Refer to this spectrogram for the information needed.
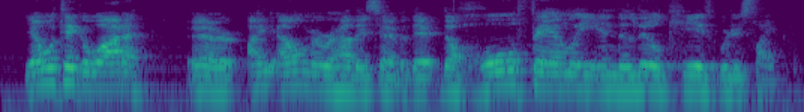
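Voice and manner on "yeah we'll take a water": fake New Jersey accent, higher pitch. Telling a funny story about meeting a family from Jersey, put-on New Jersey accent. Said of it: "I led with the Jersey accent".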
